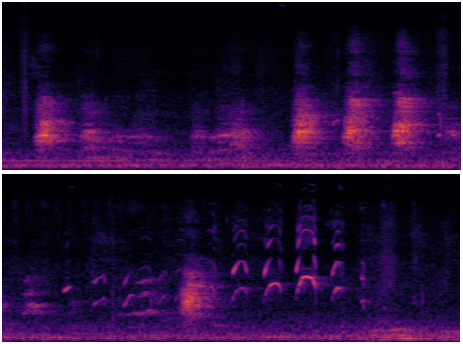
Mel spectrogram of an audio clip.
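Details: Tibetan Mastiff puppies: several loud, rough barks in the first half, then a run of quick, high-pitched whimpering yelps that arch up and down. A low background rumble persists throughout.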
